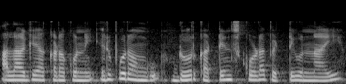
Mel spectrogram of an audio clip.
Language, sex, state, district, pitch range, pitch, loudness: Telugu, female, Telangana, Hyderabad, 190-215 Hz, 200 Hz, -18 LUFS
